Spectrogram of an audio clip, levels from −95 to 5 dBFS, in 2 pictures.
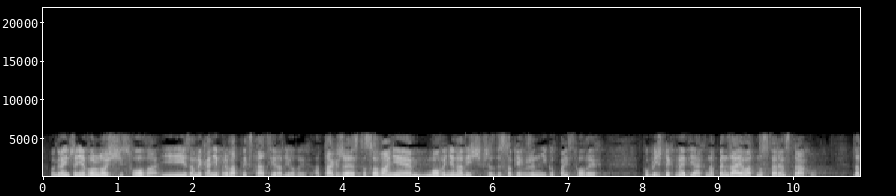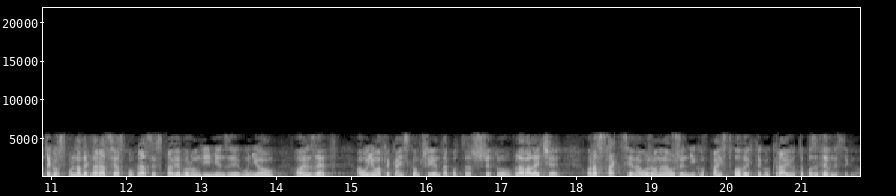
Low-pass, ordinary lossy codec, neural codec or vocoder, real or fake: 5.4 kHz; AAC, 32 kbps; none; real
